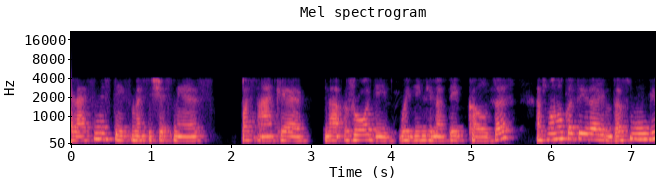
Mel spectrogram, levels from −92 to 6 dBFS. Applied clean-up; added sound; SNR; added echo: neural mask model Resemble Enhance denoiser.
